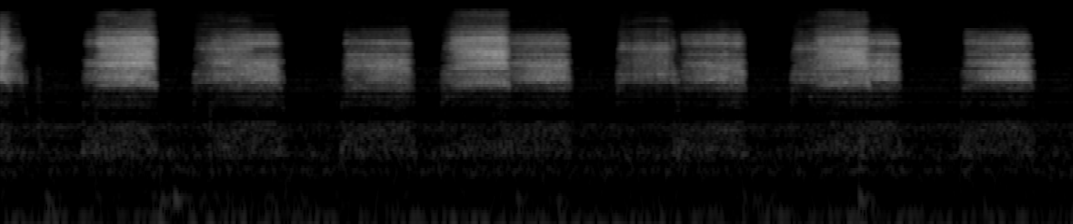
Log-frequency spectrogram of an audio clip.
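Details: Wild barn owl nestlings in a research-monitored nest box, hungry at feeding time with a rat and a rabbit; rasping, hissing screeches about half a second long come in a loose series, over faint low background rumble.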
